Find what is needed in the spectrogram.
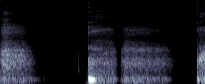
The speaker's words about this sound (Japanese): とはいえ、あなたはおそらくこういった静かな息遣いの方がお好みかと思いますが。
